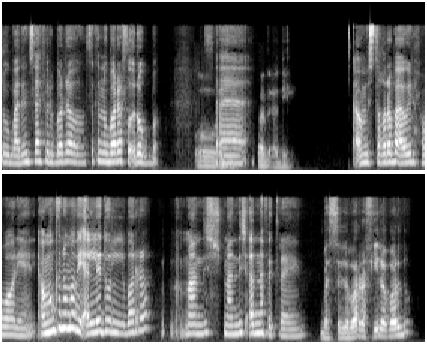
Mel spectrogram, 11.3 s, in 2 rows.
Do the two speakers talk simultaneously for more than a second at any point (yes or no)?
no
